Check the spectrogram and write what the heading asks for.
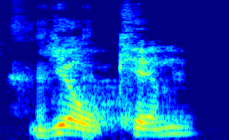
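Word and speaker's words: Joakim: Imagine a rapper greeting the North Korean dictator. Joachim. That will get you in the vicinity.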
